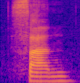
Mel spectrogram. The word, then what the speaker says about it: 三: The number three in Mandarin Chinese is pronounced san.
